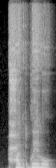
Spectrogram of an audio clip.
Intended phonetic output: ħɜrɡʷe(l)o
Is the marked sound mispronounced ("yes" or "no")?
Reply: no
